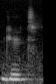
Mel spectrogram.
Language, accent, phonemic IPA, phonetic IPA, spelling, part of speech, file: Armenian, Eastern Armenian, /ɡit͡s/, [ɡit͡s], գիծ, noun, Hy-գիծ.ogg
- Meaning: line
